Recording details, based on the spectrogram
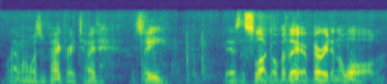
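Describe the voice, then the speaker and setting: An actor playing a brisk, cool-headed private investigator in an old-time radio drama. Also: male voice, low voice, sing-song, darkish tone. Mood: cool, matter-of-fact. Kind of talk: 1940s radio detective acting. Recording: faintly noisy old radio recording.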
